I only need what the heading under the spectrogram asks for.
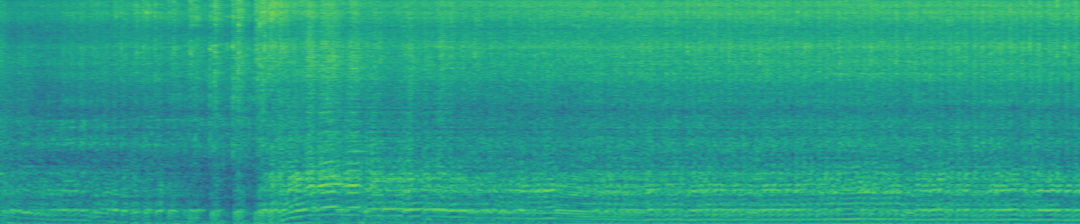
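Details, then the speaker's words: Polaris RZR XP with swapped Yamaha Nytro triple, straight-piped with no muffler: catches, stumbles briefly, then settles to a crisp steady buzzy idle; running fine. "I kind of like the sound of it you know it's not super loud being straight piped it sounds awesome yes it does"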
